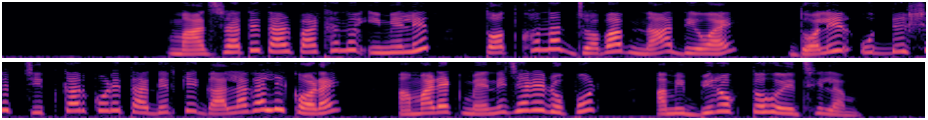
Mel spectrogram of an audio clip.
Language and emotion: Bengali, angry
